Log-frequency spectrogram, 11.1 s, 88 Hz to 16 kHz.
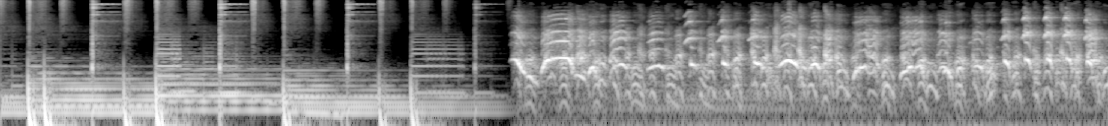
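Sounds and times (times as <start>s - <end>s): monkeys calling in duet: 5.1s - 11.0s.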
